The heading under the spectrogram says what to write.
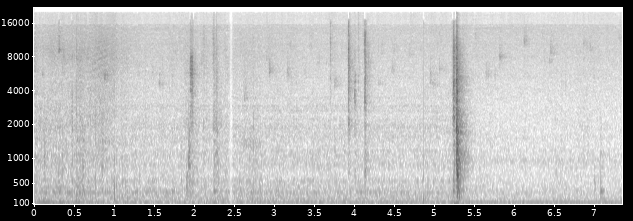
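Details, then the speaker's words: Aquaclear 50 hang-on-back aquarium filter: very quiet steady low hum with faint water trickle and small clicks; normal smooth running, much quieter than the replaced Top Fin filter. "And listen to this Aquaclear. So quiet."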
